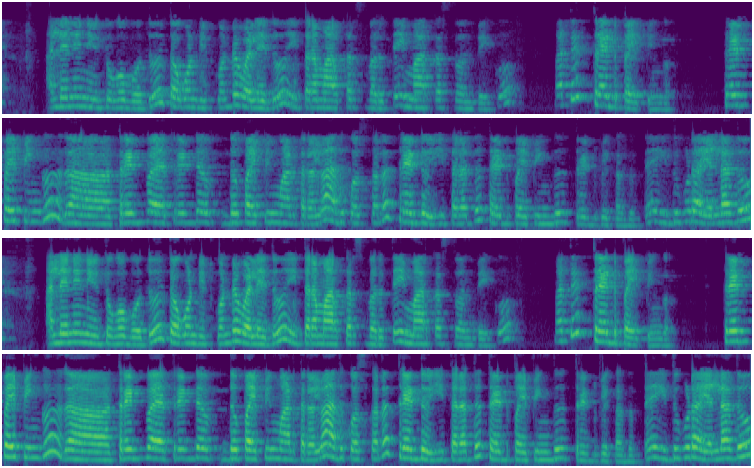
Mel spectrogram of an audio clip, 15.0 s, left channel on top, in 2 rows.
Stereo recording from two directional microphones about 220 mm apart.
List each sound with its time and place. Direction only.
0.4 s a woman's voice: 50° right (ahead or behind)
